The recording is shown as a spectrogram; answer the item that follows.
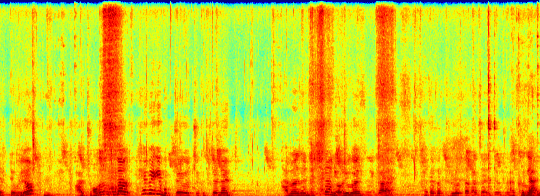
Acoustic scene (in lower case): restaurant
